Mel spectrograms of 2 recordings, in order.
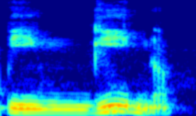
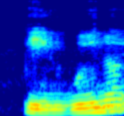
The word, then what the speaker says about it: pingüino: el ping pingüino que si no tenemos los dos puntos sería ping ino la 1 se pronuncia y la que sería su ave ping ino pero por en este caso hay que pronunciar la sería pingüino y escribimos estos dos puntos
